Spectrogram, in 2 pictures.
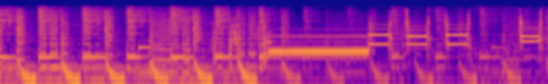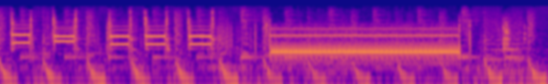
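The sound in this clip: Telephone dialing beeps for an incoming radio call-in line come in quick rhythmic bursts of short tones, broken twice by longer steady ringing tones, all loud and clear.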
